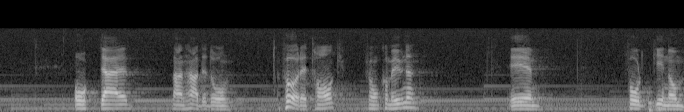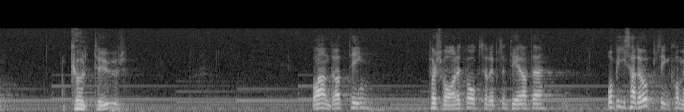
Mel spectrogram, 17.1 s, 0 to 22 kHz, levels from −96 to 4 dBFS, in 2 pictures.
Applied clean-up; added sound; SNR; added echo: none; Piano; 16 dB; none.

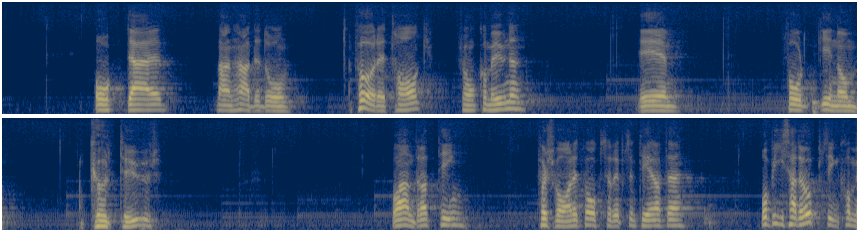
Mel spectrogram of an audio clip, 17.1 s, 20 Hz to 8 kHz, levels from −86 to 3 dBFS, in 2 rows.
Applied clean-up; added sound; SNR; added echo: neural separator model SepFormer DNS4.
